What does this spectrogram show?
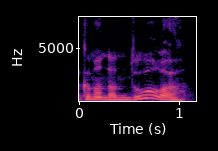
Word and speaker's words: Kommandantur: a quand même convaincu le chef de la Kommandantur de ne pas... Tu prononces bien Kommandantur.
